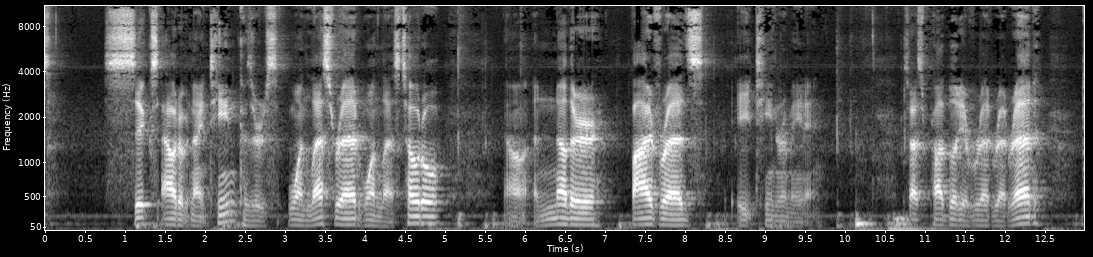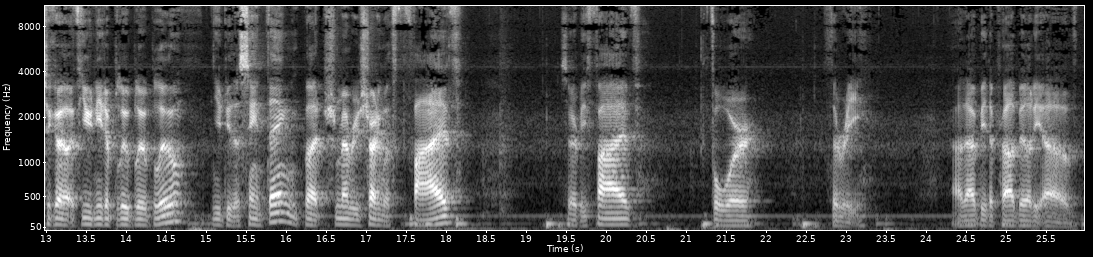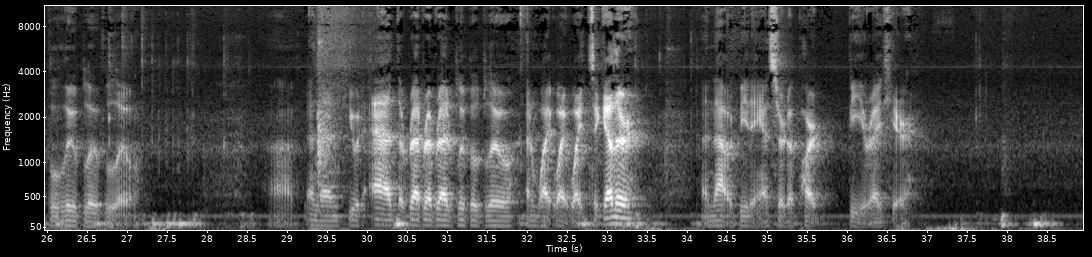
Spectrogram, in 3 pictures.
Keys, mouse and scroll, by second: 0.7-2.6 typing, 5.3 typing, 6.8-9.5 typing, 9.8 Return, 11.5 click, 12.0 click, 12.8 click, 13.6 click, 15.0 click, 19.1 typing, 20.3 click, 20.5-21.1 typing, 22.3 click, 22.4 3, 23.4 click, 24.4 click, 24.6 click, 26.0 click, 27.2-28.3 typing, 33.2 alt+Tab, 36.2 click, 37.3 click.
